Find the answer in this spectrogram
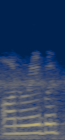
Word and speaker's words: honorable: with h, as an honorable position, an honest man. This is because h is silent in these words.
